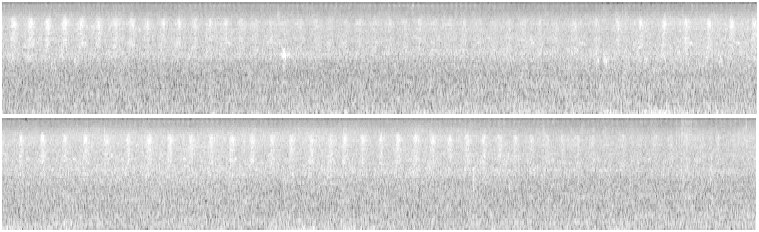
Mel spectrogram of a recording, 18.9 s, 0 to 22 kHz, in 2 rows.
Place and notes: Rueisuei Township, Hualien County - Birds singing
Traffic Sound, Birds singing
Zoom H2n MS+XY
